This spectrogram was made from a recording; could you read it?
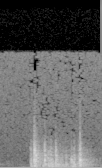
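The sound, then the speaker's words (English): An empty desk drawer in an office is pulled open and pushed shut, a woody scraping slide with a few quick knocks and rattles over about a second, moderately loud, with no voices. “Let's have a look in the desk drawers.”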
